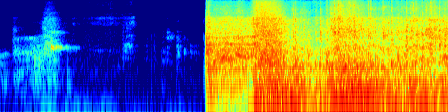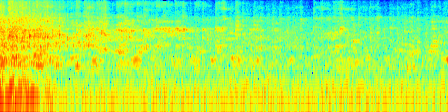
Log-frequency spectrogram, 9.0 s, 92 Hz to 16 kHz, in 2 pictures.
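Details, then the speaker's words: Ford 302 V8 budget rebuild on a stand after setting timing to about 12° and adjusting idle, vacuum 16 inHg: silence, then it catches and settles into a crisp, even idle with no misses or ticking. Runs clean and healthy. "It's really snappy. It's got around 12 degrees timing in it right now. And it had 16 inches of vacuum at whatever RPM it is. Sounds about right."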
